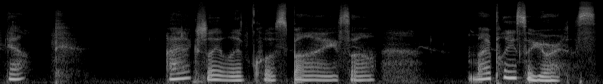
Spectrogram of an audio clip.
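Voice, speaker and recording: Woman playing shy but bold harpy classmate, asmr romance, soft whispery voice w some creak, halting n teasing, super close dry sound. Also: mid-range voice, no echo, exaggerated voice. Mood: tender, teasing. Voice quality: soft, breathy, often whispering.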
